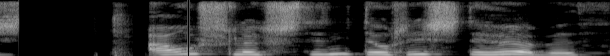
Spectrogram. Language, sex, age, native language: Icelandic, female, 18-19, Icelandic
